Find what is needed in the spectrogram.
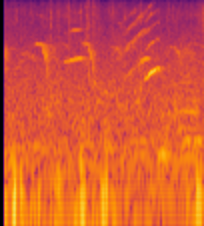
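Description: A group of guinea pigs making short, high squeaks that glide up and down in pitch, overlapping, as they crowd round to be fed, with a few low thumps early on.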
